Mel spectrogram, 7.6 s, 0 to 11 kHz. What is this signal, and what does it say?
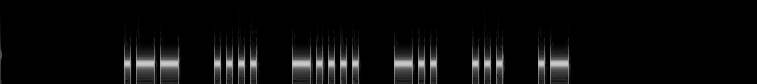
Morse code, heard as a keyed tone, about 20 wpm, spaced as for 15 wpm, 700 Hz. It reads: WH6DSA
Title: 147 Lesson 24g - Letter y - Call Signs 20wpm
